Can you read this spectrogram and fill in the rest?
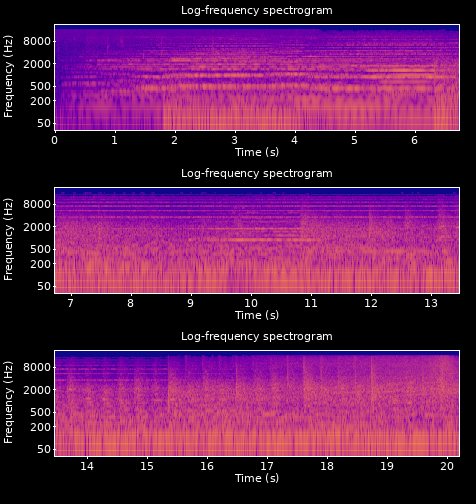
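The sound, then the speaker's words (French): Sweeping orchestral music composed as a pastiche of The Lord of the Rings film score plays loud and continuous with no voices, sustained harmonies swelling in new sections every few seconds over a deep, rumbling low end. “Donc là, on peut écouter du coup une des musiques”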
